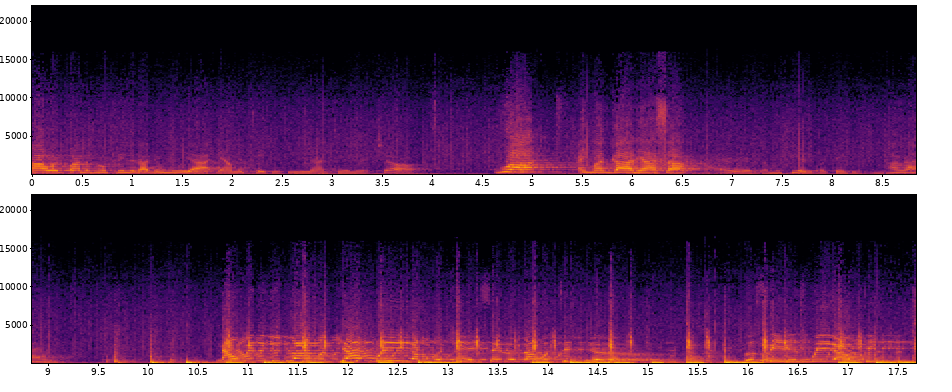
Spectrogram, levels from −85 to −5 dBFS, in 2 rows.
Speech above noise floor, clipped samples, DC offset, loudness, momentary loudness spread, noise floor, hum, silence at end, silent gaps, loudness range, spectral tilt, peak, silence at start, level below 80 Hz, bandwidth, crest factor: 22 dB; under 0.1%; under 0.1%; -24 LUFS; 19 LU; -46 dBFS; none; 0 s; none; 12 LU; -5.5 dB/octave; -6 dBFS; 0 s; -30 dBFS; 14.5 kHz; 18 dB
